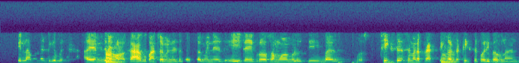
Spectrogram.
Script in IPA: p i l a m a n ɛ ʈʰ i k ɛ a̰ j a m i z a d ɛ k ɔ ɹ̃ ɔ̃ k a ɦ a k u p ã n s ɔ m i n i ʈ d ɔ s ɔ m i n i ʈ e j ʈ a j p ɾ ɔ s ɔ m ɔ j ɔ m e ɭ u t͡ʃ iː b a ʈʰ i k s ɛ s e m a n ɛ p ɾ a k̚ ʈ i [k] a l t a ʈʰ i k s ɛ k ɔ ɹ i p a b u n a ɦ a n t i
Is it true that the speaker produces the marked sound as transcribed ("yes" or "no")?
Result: yes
